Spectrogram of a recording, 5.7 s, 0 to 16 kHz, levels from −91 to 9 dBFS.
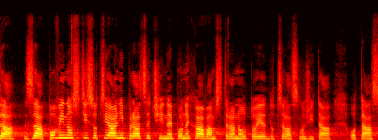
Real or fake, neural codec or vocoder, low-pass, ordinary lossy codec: real; none; 14.4 kHz; AAC, 64 kbps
